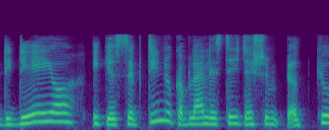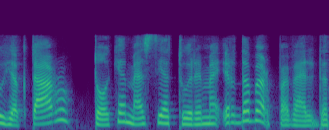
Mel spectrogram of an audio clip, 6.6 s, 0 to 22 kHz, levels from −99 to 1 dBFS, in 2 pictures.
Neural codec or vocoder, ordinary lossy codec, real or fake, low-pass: codec, 16 kHz, 1 kbps, X-Codec, WavLM features, trained on Multilingual LibriSpeech; AAC, 64 kbps; fake; 7.2 kHz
